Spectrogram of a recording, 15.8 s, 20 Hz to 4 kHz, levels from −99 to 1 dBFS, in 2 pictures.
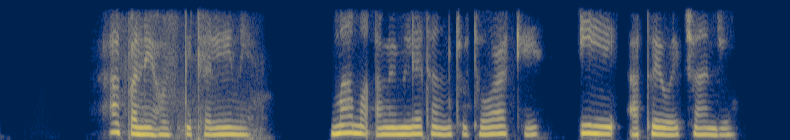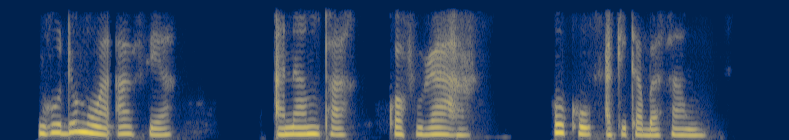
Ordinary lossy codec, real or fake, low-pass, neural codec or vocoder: AAC, 32 kbps; fake; 3.6 kHz; codec, 16 kHz, 2 kbps, X-Codec, HuBERT features, trained on balanced general audio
